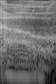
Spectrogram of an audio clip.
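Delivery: grunting, brutish voice. Voicing an ogryn chewing a cow, looking down at a player: grunting ogryn voice. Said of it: "looks down towards you and just goes".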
